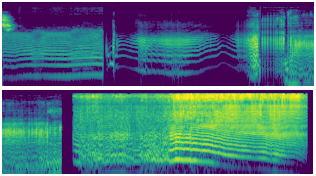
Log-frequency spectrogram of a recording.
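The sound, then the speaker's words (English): A long, drawn-out fart, loud and buzzy, with wavering pitch that bends up and down across several segments broken by brief gaps. “I'm sorry, I about passed out from from Papa Nurgle's fart.”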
